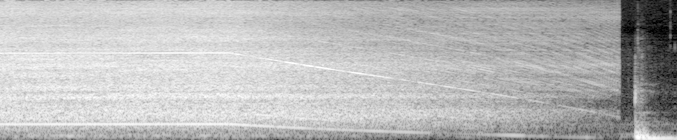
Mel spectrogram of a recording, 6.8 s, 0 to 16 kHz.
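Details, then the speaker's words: DeWalt DW625E type 5 half-inch router after replacing its two bearings (6201 and 6005): clean steady high motor whine, then a smooth falling coast-down after switch-off with no rumble or grind. Runs smoothly again after the repair. "look at that up and running again no problem smooth as anything now all that needed two bearings a 6201 and a 6005"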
